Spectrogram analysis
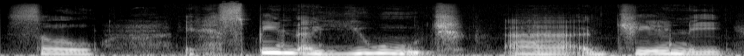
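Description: Slow, mellow woman in interview. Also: on the low side, no room sound. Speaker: education facilitator, interview guest. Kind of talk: reflective interview talk.

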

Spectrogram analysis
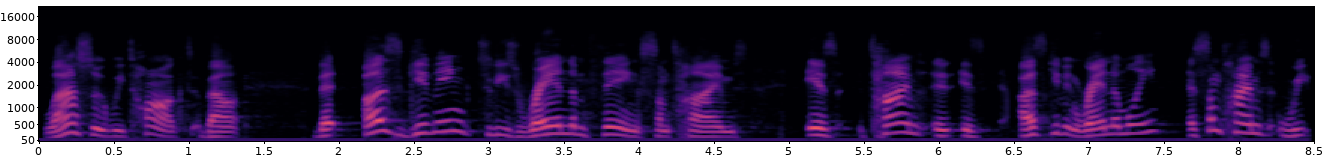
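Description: A preacher at a Sunday service, talking to the congregation in a relaxed, everyday way rather than a formal one. Phrases get repeated for emphasis, and "like" fills the gaps. The pitch sits in a middle range. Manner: casual, repeats phrases, frequent "like" fillers. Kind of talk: conversational sermon.

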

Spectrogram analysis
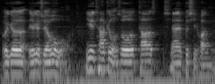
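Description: A man's voice: mid-range voice, fairly even intonation, a little fast. A man with a Taiwanese accent co-hosting a casual advice chat, often repeating and rephrasing himself. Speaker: co-host. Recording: noticeable background noise.

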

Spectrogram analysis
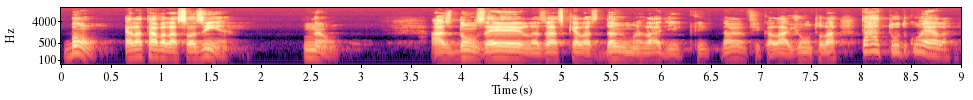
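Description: A man's voice: mid-range voice, a little slow. A man with a Brazilian Portuguese accent from Mato Grosso, preaching a sermon in a church meeting hall and asking the congregation questions. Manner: animated preaching with call-and-response questions to the congregation.

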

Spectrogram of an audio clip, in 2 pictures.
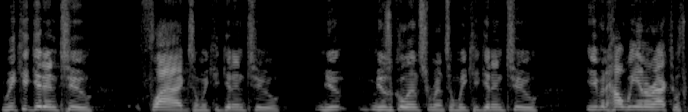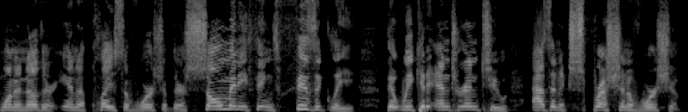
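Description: Candid high-voiced man preaching. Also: steady tone, fairly quick, bright, forceful tone, no room sound. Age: middle-aged. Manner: conversational, candid preaching with personal stories. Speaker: associate pastor. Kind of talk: sermon.

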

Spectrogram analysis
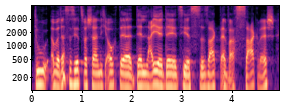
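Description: Man, podcast co-host, gravelly voice, casual teasing banter, chatty tag questions. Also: mid-range voice, little pitch movement, moderate pace.

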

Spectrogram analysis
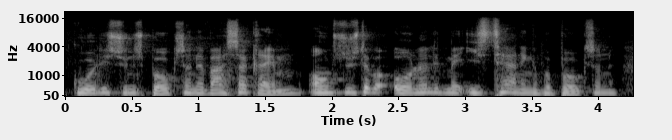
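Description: A man narrating a playful children's bedtime story, animated and laughing at his own jokes. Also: fairly high pitch.

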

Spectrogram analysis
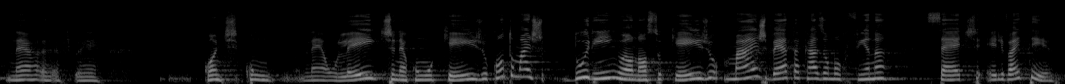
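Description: A woman doctor from Brazil lectures in a chatty, emphatic way, tossing in tag questions as she goes. Her voice sits a little high, and a long hall reverb trails behind it. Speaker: pediatrician giving a talk. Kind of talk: lecture-style talk with slides.

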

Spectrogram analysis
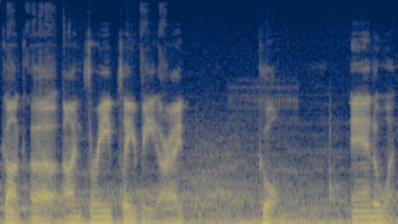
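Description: A man's voice: sits low, slow pace. A man co-hosting improvised comic role-play with crude, bantering chat. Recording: clearly noisy background.

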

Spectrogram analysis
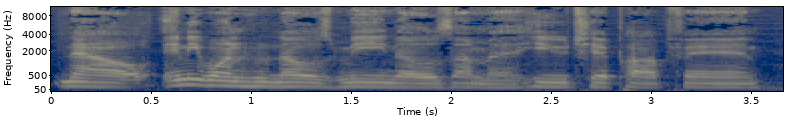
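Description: A man from Los Angeles hosting an internet radio show, interviewing a guest in a relaxed, hesitant way with many fillers. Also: mid-range voice, a little slow, a little hiss or hum. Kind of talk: casual interview.

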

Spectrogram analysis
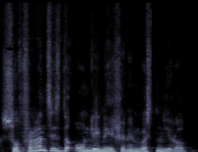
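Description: Casting: male Q&A host, Indian accent, fairly high but soft-toned voice, opinionated and explanatory. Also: expressive, rapid-fire, breathy edge, dry recording, studio quality. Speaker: host of a live Q&A show. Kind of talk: informal geopolitical commentary answering viewer questions.

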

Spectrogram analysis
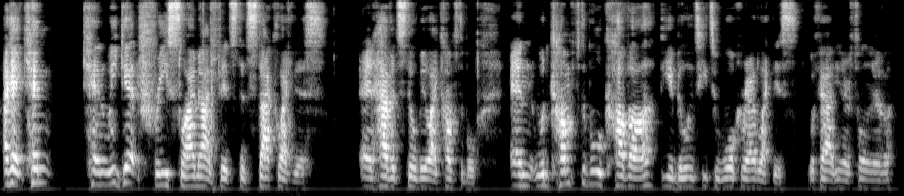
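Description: Man, podcast guest, slightly high voice, playful riffing. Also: moderate pace, a bit bright. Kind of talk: casual podcast chat.

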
